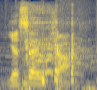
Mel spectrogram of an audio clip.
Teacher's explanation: accents on the second syllable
